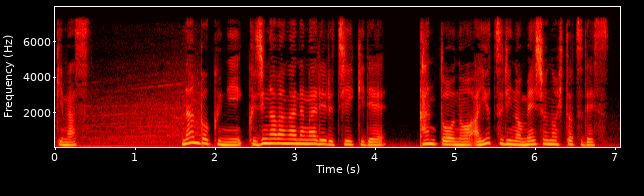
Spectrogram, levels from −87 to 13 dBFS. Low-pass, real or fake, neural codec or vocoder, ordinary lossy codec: 7.2 kHz; real; none; none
